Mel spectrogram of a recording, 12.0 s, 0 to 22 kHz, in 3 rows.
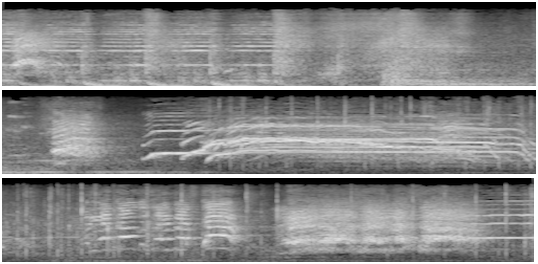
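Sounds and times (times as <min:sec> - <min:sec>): audience cheering: 0:05.1 - 0:08.3
clapping: 0:06.1 - 0:10.2, 0:11.0 - 0:12.0.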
